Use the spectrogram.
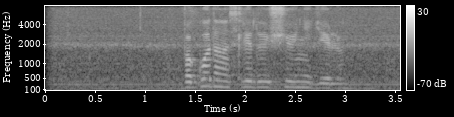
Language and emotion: Russian, neutral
